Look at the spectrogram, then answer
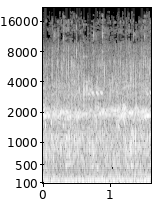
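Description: Steady flowing water trickles and pours continuously in the video game Myst, a constant, even wash of liquid sound at moderate level with no talking.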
